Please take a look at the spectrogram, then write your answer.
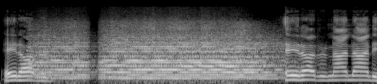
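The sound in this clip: A train horn sound effect blares loudly. A short blast leads into one long, sustained multi-tone chord, and then several short, choppy blasts close it out.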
